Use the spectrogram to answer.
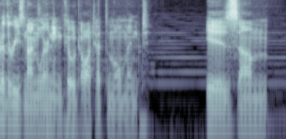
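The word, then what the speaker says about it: Godot: I don't care if it's pronounced Godo, it's Go dot. I I pronounce things phonetically and if it and if it was meant to be spelled any other way it would be. It's if God is French then I am pronouncing it wrong on purpose.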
